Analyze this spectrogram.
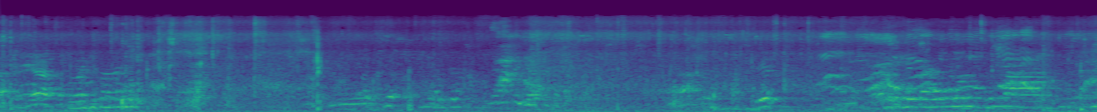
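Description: Water splashes and laps as a man wades through a pool.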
